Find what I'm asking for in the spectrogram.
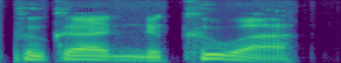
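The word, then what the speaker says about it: Puka Nacua: Puka Nuka. – Oh, shit. Okay. – I'm saying that wrong. Puka Nakua. – Puka Nakua. – There it is.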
